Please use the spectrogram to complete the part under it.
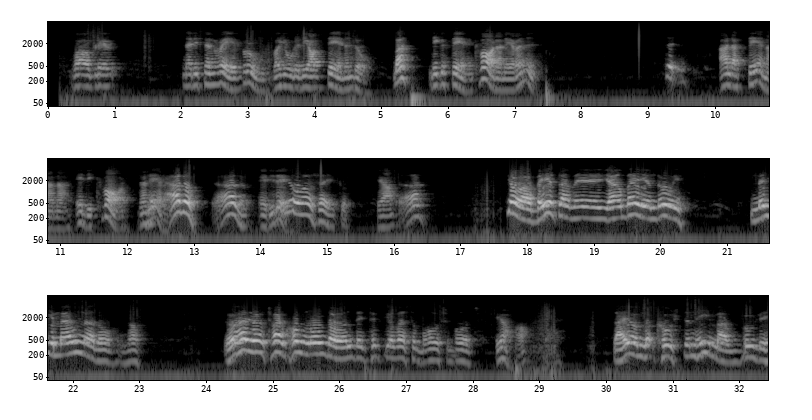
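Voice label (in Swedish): Gråmanstorp Skåne, dialekter svenska sagor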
